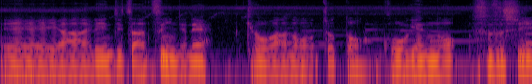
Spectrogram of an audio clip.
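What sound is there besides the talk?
cicadas buzzing outdoors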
